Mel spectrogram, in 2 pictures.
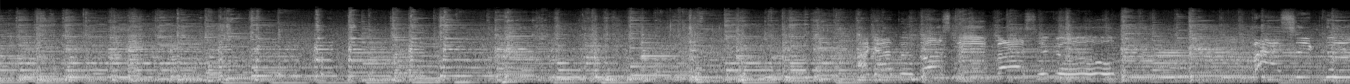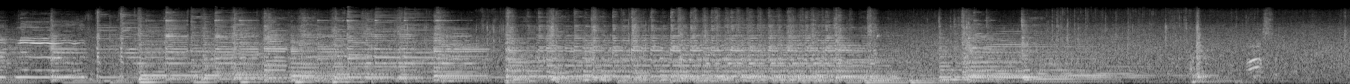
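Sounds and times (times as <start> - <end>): walking bass line: 0.0 - 26.0
acoustic guitars playing blues: 0.0 - 26.9.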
